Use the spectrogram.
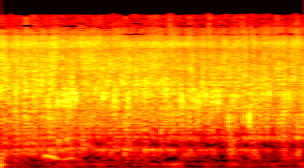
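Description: Ginger and garlic paste hits hot oil with whole garam masala for chili chicken, giving a continuous close, even sizzle and hiss for a few seconds, no voices over it.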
